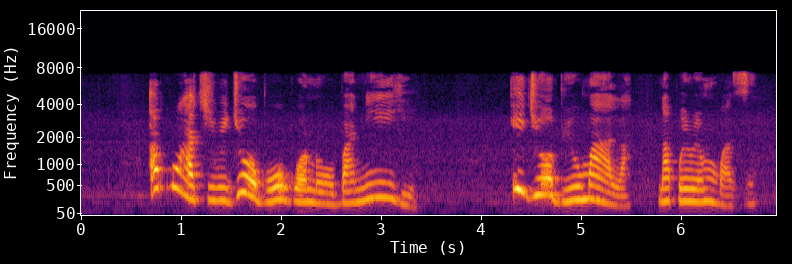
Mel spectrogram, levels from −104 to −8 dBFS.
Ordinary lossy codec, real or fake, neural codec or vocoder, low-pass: none; real; none; 7.2 kHz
